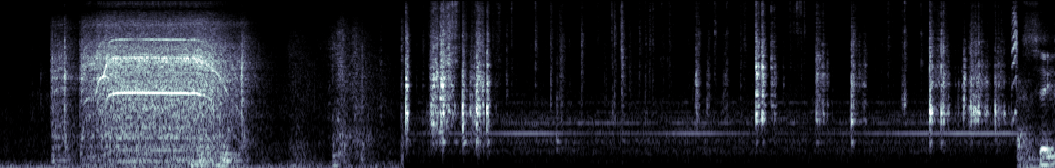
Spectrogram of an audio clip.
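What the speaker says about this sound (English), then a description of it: "So we'll go ahead and pre-drill it." A power drill whines loudly for a couple of seconds pre-drilling a screw hole in a kayak crate, then stops, leaving scattered clicks and light handling noises.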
